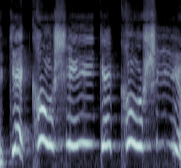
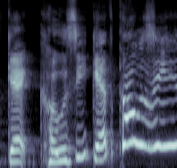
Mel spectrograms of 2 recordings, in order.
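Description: First: Very high, silly squeal; really goofy voice. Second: High, giddy squeal, rising; excited goofy voice. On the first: Cousins face to face in one chair, goofy high squeal. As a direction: squeal it out in an over-the-top goofy pitch. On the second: Cousins squeezing into one chair before presents, high goofy excitement. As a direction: imitate two giddy kids squealing. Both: Retold or imitated. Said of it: "in a really goofy voice".

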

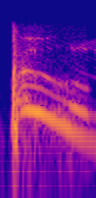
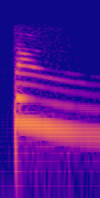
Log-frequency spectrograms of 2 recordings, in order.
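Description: First: Said in the usual way. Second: Higher, muffled far-off boom; distant bomb boom. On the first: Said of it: "it wasn't like it was boom. It was like". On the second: Shown as a demonstration. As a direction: imitate a faraway explosion. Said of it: "It was like".

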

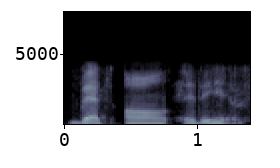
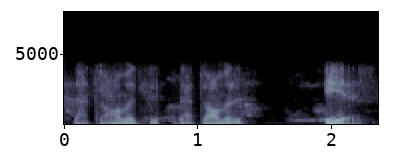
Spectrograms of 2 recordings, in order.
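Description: First: Said slower with gum in mouth; chewing gum, slow and quieter; mouth full. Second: Talking with gum in mouth; chewing gum while speaking; mouth full. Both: Real, not acted. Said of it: "I have gum in my mouth".

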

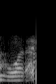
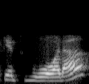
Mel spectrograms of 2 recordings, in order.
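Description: First: Mock New York "water", pitched way up; New York accent. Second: "water" said low and rising, New York style; teacher models the New York "water"; New York accent coaching. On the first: A guest repeats her taught line in a New York accent. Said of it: "a ten-minute lesson in how to speak in, in, with a New York accent". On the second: Shown as a demonstration. A coach shows the guest her New York line. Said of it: "lesson in how to speak in, in, with a New York accent".

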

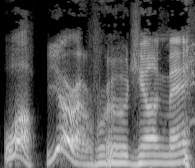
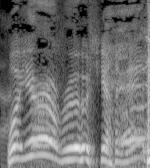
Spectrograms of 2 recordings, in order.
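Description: First: Harry Caray. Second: Put-on much higher, louder, slow old broadcaster voice; Harry Caray. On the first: Retold or imitated. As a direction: stretch it out like a gruff old announcer. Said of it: "looks over at me and says". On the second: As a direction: draw it out like a gruff old announcer. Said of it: "was like".

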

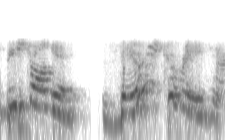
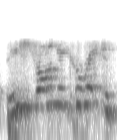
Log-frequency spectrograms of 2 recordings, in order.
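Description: First: "very" set off by a pause and leaned on; stress on very. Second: Said in the usual way. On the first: Shown as a demonstration. Preacher quotes the charge to Joshua, emphasizing "very". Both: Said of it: "then we start emphasizing".

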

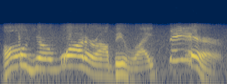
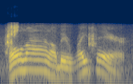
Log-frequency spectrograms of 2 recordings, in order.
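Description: First: Very high call that slows right down; exasperated shout at the door, drawn out; impatient holler. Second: High shouted call, then slower and calmer; hollering back at the door, half shouted; retold holler. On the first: Retold or imitated. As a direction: make them wait, irritated. Impatient reply to the knocking. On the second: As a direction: call through the bedroom door while pulling on pants. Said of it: "I hollered out".

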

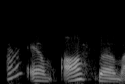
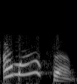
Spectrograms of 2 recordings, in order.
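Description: First: Said in the usual way. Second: Bursting up high with joy; excited. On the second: Real, not acted. Exuberant answer to how are you.

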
